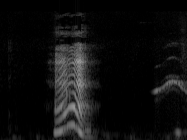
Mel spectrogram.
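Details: Pet hill parrot mimicking speech: a brief voice-like harmonic phrase rising then falling, followed by a thin whistled tone, with a low background hum indoors.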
